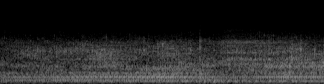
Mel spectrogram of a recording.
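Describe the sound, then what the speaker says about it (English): A Yak-52 propeller aerobatic plane performing a stall turn at a display, its engine a steady, moderately loud droning buzz heard from a distance with no one speaking. "and he's going to do a stall turn now."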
